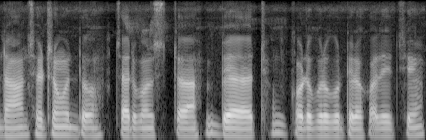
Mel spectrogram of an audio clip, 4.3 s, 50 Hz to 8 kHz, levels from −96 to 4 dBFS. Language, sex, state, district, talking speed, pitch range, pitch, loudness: Odia, male, Odisha, Malkangiri, 155 wpm, 110-125 Hz, 115 Hz, -19 LUFS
